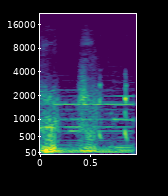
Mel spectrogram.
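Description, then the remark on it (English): A person imitates a cat's purr with a low, rough, rumbling voice, steady for about a second, ending in a brief throaty burst. “Am I doing a good cat purr?”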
